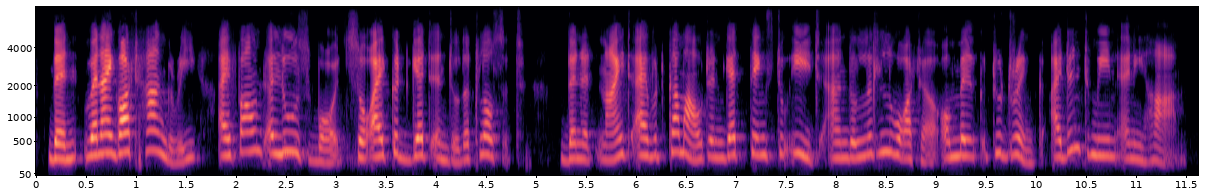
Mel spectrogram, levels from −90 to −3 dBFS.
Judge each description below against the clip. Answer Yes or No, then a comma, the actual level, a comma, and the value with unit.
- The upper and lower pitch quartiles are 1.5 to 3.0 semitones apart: No, average, 4.1 semitones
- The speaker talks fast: Yes, fast, 215 wpm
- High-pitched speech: Yes, very high, 270 Hz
